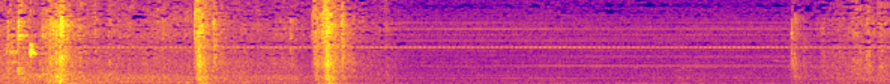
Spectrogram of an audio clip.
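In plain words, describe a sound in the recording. Tram wheels clunk over rail joints.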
